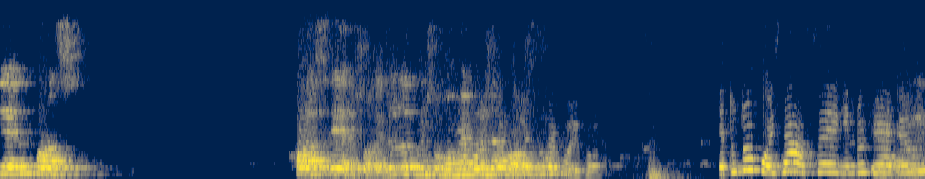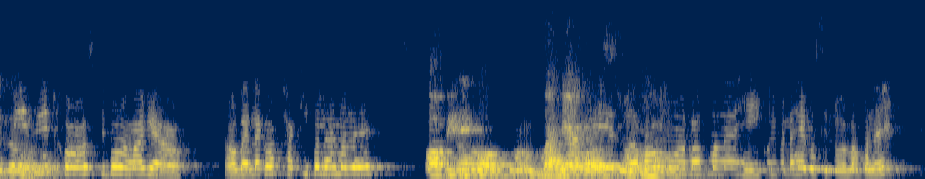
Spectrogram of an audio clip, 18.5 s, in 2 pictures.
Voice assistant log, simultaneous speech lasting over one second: present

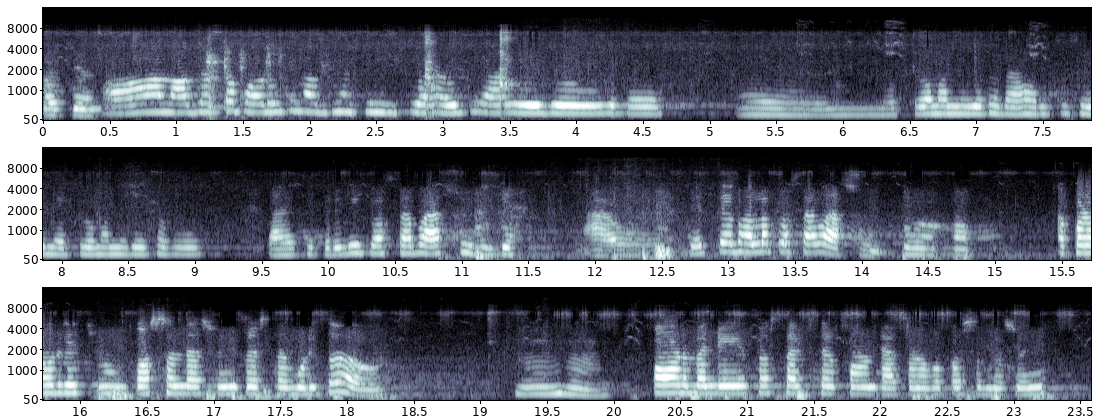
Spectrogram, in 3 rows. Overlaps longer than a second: none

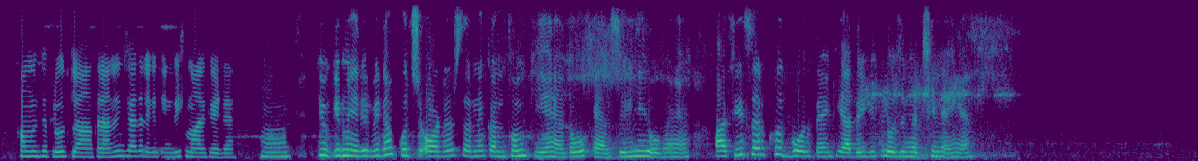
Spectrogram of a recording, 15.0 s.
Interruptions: none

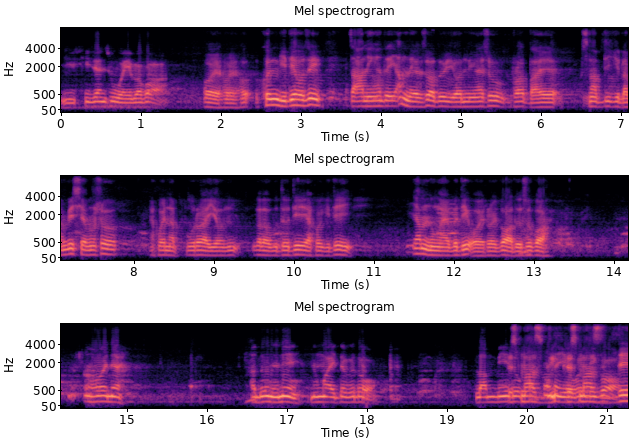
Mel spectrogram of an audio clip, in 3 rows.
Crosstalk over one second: present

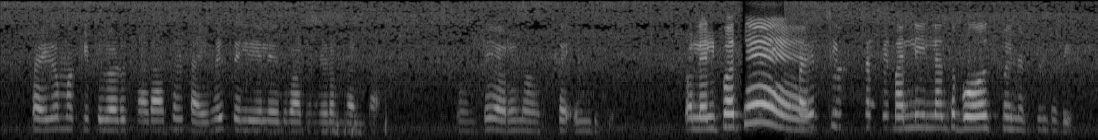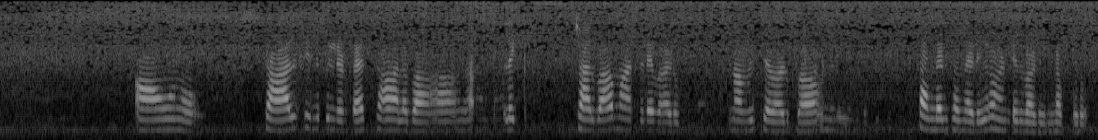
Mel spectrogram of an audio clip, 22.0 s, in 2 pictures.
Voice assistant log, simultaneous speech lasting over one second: none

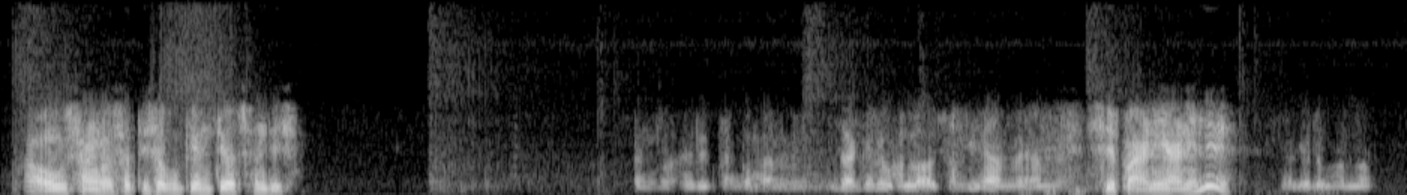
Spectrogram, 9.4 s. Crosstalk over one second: none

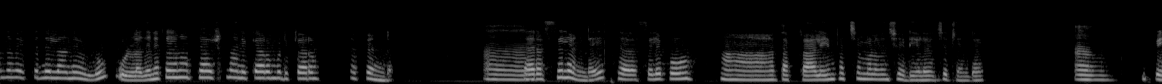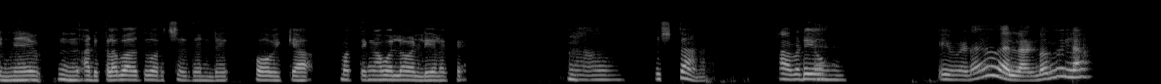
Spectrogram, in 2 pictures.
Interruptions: none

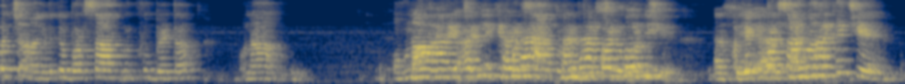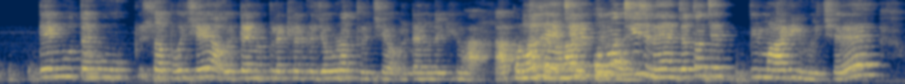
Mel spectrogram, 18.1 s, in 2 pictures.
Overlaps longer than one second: present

